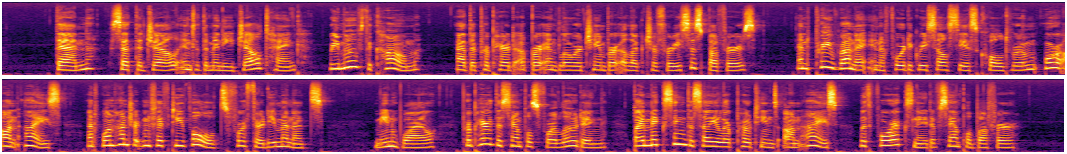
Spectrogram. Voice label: Voiceover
